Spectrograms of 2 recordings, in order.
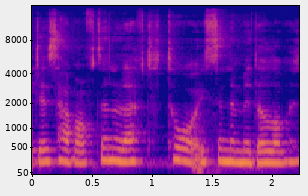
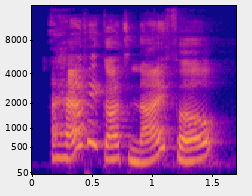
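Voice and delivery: put-on woman's voice, raised; 4 semitones higher, 8 dB louder than usual. Redoing the woman's line after being asked for the impression again. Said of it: "Can you do your impression again, please?".

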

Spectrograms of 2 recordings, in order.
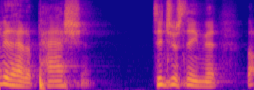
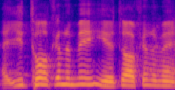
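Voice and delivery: New Yorker accent; 2 semitones higher than usual. Joking to a church crowd about how New Yorkers talk, New York accent. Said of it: "And with New York".

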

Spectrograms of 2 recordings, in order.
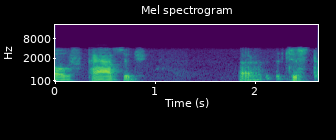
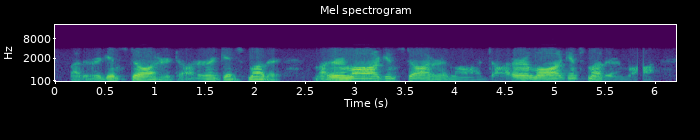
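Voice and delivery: ordinary talk

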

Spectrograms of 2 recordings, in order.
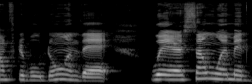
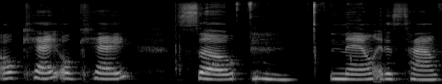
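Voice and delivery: put-on soft, girly voice; 3 semitones higher, 4 dB quieter than usual. Introducing the next segment, the speaker uses a soft girl voice. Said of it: "is that your soft girl voice?".

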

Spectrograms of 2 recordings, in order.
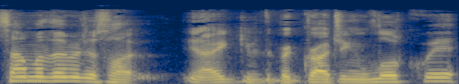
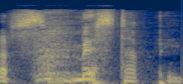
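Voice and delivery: put-on smooth, sultry voice, pitched up; 7 semitones higher than usual. Announcing a joke show called Smooth Sounds: mock smooth sultry voice. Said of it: "Tune in next week for Smooth Sounds".

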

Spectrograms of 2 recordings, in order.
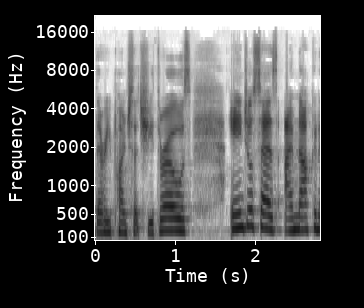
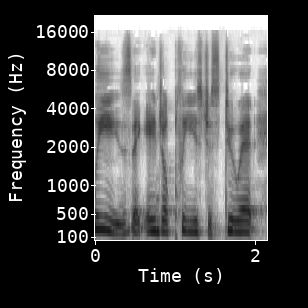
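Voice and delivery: put-on tearful, sobbing tone; 2 semitones lower than usual. Retelling a scene, the speaker acts out a woman begging another character: retelling a sobbing plea. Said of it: "And then she starts saying".

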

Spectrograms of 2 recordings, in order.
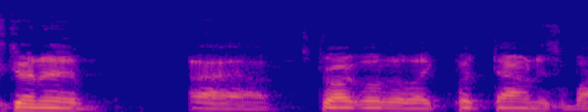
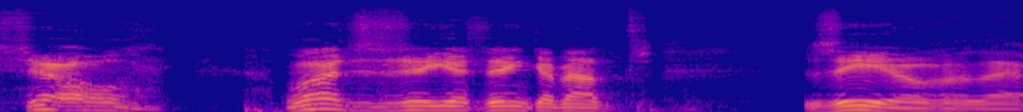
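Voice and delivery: put-on loud, halting drunken voice, breaking off mid-phrase; 4 semitones higher, 5 dB louder than usual. Acting out a character who waltzes over to ask someone something, in a drunken voice. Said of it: "with a drunken voice".

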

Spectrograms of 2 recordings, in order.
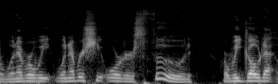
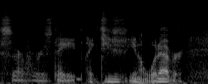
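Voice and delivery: very quiet, hushed whisper; 14 dB quieter than usual. Retelling an aside on a date while the wife reads the menu, whispering. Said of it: "I'm like whispering like".

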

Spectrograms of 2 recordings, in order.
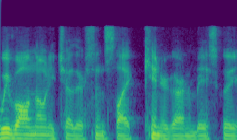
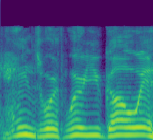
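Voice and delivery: play-acted, very high-pitched, loud jeering holler; 11 semitones higher, 6 dB louder than usual. Speaker retells yelling at their buddy with friends, retelling a yell. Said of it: "we're yelling like".

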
